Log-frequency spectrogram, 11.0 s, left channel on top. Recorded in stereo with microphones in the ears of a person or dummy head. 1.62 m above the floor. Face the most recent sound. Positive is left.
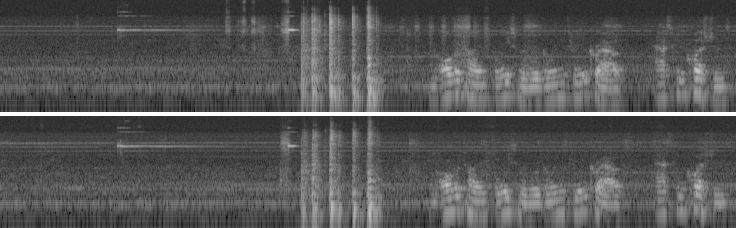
turn(degrees=80)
